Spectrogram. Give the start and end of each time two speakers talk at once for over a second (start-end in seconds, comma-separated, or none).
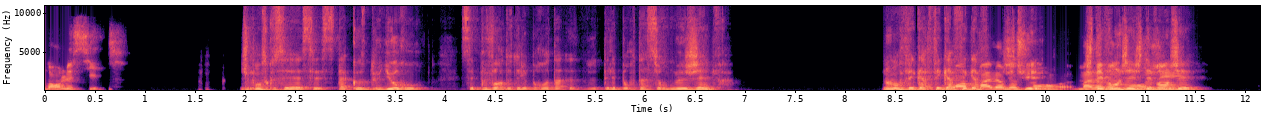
8.9-11.5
